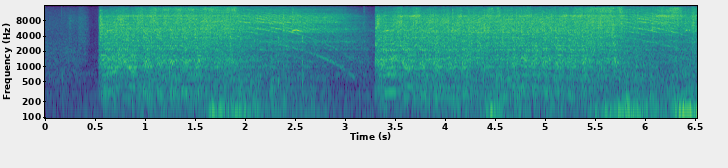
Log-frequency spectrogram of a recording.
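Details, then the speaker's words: 1997 Nissan S14 240SX with a stock long-block VVTi 2JZ, after installing injectors, fuel rail, lines and regulator: fires immediately and runs evenly, shuts off and restarts cleanly, not smoking or running rich. "it's not Smoking Pig Rich that's a good sign"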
